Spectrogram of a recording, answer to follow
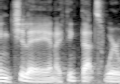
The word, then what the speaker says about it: Chile: that is correct so i'm saying chile most english speakers say chili they just say chili it's not a very good pronunciation but that is where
